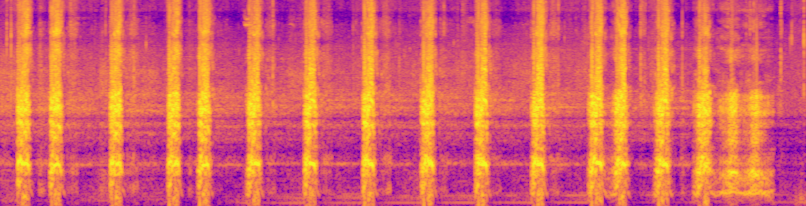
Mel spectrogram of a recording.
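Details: Barking from the Dobermann Magmar Von Der Burgstätte: a steady run of about fifteen loud clipped barks, single or doubled, speeding up and turning rougher and more drawn-out near the end.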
